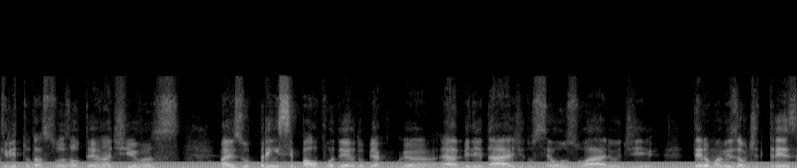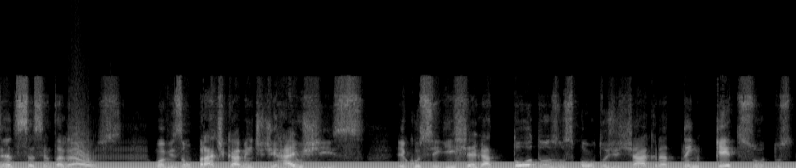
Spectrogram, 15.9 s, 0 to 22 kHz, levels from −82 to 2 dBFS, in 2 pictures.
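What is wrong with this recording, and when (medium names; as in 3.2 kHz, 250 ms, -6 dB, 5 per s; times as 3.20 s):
buzz 60 Hz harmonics 13 -29 dBFS
8.62–9.43 s: clipped -19.5 dBFS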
